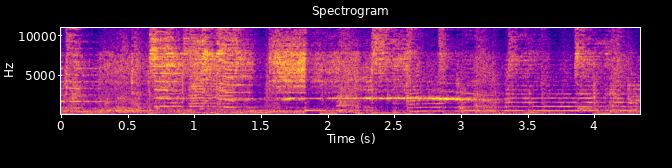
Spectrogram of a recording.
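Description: Recording of a live band playing jazz-funk, with a drum kit and percussion keeping a steady beat under a horn section of saxophone and trumpet. The horns hold a long note from about halfway through.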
